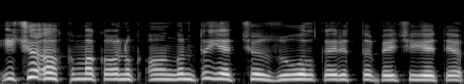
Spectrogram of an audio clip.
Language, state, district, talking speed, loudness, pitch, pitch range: Kashmiri, Punjab, Kapurthala, 205 wpm, -15 LUFS, 230 Hz, 215-245 Hz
